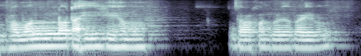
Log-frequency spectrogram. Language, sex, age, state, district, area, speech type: Assamese, male, 30-45, Assam, Majuli, urban, spontaneous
